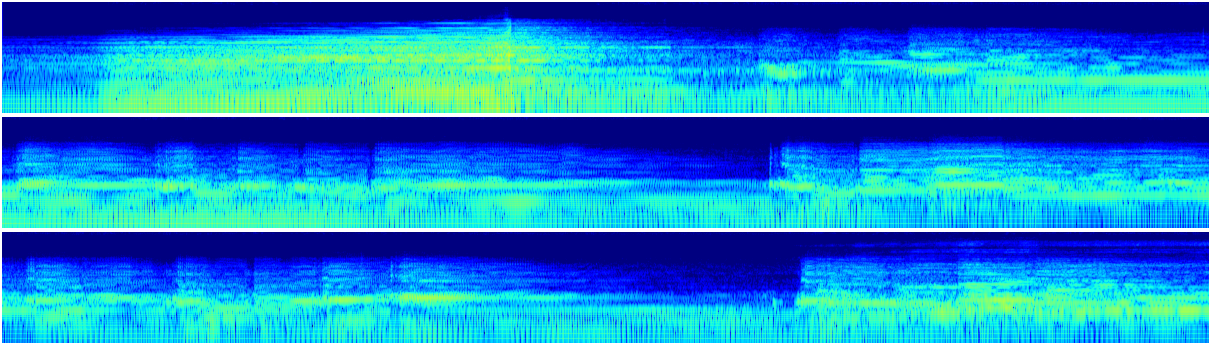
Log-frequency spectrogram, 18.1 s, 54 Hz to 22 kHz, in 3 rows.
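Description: A heavy metal rock song from 1992 with thick, distorted guitar chords played loud and steady, briefly thinning out partway through before the full crunching sound returns, with no talking over it.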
